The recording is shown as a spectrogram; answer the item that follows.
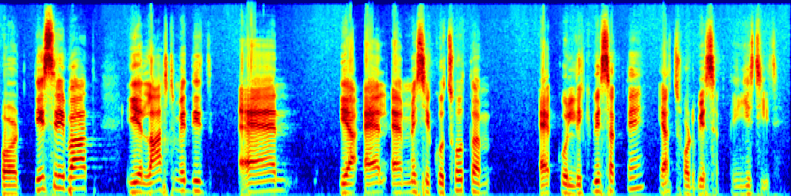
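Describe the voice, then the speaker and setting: A male teacher explains phonetics one careful step at a time, repeating each sound and pressing his students to focus. His voice is bright and a little high. The sound is dry and close, with no room echo. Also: moderate pace, smooth. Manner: repetitive, explains step by step, keeps urging attention. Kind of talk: online phonetics lesson.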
